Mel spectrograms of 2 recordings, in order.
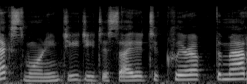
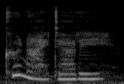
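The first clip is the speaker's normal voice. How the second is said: soft whispered goodnight; drowsy whisper; sleepy whisper; 4 semitones higher, 7 dB quieter than usual. A narrator's reading. Little girl saying goodnight to father, softly whispered.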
